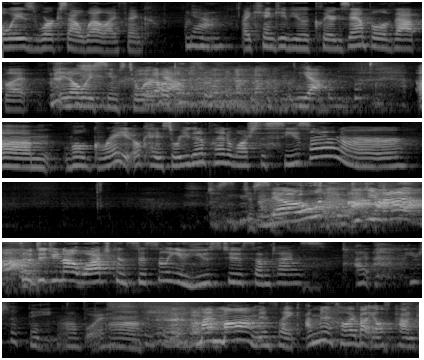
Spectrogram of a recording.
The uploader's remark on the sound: We're LIVE in NYC! Theatre68 NY Crew! The girls also make the audience join in on manifesting Carson Daly.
